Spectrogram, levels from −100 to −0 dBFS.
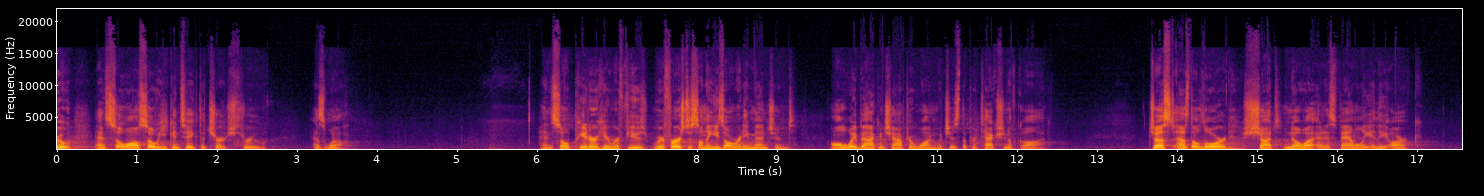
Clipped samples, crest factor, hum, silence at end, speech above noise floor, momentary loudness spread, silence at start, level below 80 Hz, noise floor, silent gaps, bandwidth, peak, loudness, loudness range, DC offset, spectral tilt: under 0.1%; 22 dB; none; 0.65 s; 42 dB; 14 LU; 0 s; -56 dBFS; -64 dBFS; none; 19.5 kHz; -2 dBFS; -23 LUFS; 12 LU; under 0.1%; -4.5 dB/octave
